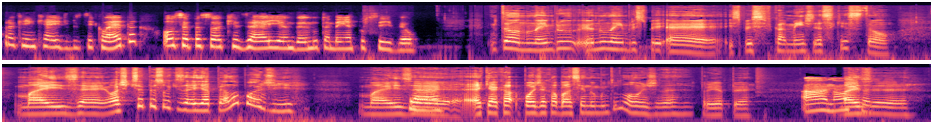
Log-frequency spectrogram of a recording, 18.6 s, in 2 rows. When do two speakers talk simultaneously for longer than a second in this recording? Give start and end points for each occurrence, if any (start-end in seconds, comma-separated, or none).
none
